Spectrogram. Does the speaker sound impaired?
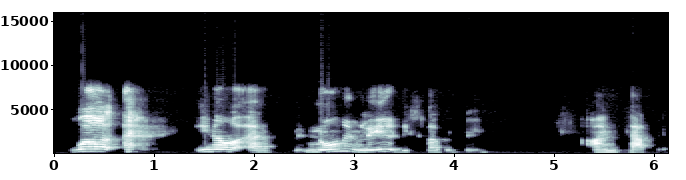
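Yes: cerebral palsy; botox.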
